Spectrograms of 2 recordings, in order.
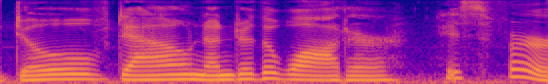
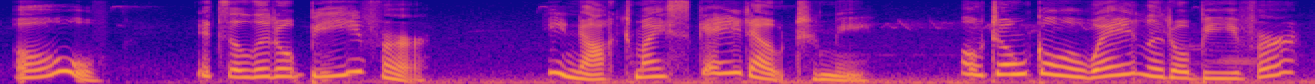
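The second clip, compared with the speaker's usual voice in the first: put-on high-pitched excited little girl; excited cry; 10 semitones higher than usual. A narrator's reading. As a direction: cry out eagerly, pitched well up. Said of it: "again and cried".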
